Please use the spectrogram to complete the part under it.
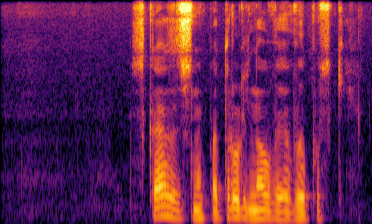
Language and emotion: Russian, neutral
